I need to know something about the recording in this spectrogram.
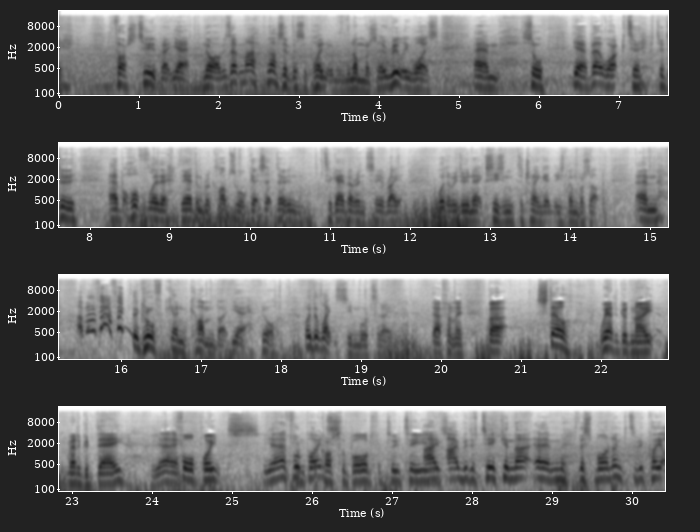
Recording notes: They were live at Tynecastle Park and Easter Road for the men’s game against Ross County and the women’s derby against Hibs.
